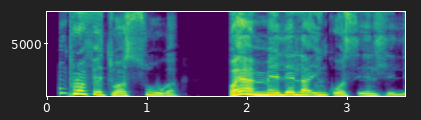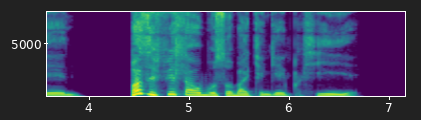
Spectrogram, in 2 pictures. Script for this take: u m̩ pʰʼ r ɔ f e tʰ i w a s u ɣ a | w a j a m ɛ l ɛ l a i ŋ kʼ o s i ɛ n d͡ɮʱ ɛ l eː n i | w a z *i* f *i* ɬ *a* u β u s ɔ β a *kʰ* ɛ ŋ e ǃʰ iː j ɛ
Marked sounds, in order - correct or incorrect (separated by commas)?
correct, correct, correct, correct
